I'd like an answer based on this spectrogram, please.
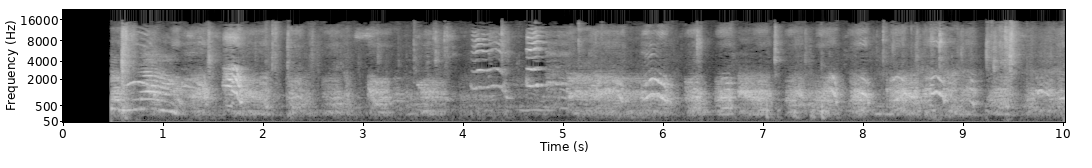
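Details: A litter of hungry Tornjak puppies calling for their mother whimpers and squeals together in high, wavering cries.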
